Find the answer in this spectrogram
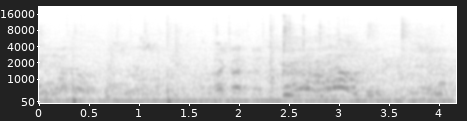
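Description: Two sharp thuds of a football being struck, about a second apart, followed by men's voices calling out across the pitch, over a steady low hum.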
